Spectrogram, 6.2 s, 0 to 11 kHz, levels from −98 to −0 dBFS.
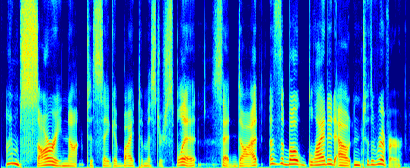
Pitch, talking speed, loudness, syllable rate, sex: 200 Hz, 195 wpm, -19 LUFS, 4.4 syllables/s, female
